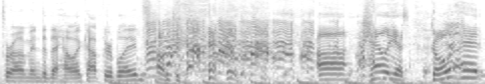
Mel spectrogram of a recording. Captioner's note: players laughing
